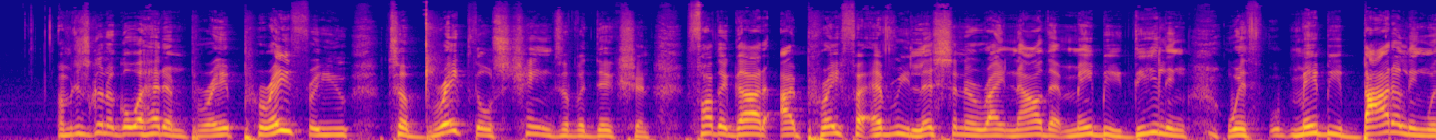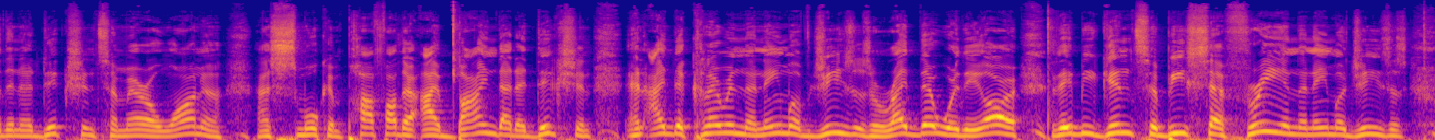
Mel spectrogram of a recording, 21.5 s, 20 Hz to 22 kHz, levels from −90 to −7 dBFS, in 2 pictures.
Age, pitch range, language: 20-39, 150-195 Hz, English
